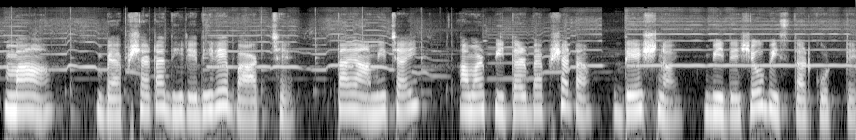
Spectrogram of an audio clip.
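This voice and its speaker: A man's voice: on the high side, wildly swooping pitch, a little slow. A man playing an ambitious, dutiful young merchant son in a fairy-tale cartoon, casual and reassuring. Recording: music under the voice.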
